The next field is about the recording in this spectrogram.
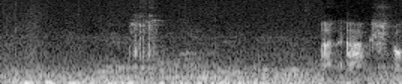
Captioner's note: camera Sound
